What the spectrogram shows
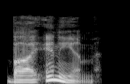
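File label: "biennium", English, British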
